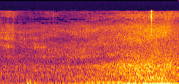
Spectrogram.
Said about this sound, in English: I mean, it is funny, I'm sort of annoyed about these cars, but I am on a road, so I suppose I can't really be too angry at cars because they're doing what they're doing.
